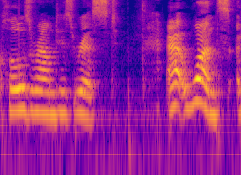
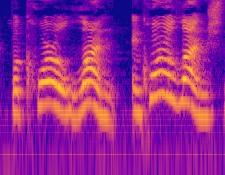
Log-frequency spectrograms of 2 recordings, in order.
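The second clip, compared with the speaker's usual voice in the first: plain reading voice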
